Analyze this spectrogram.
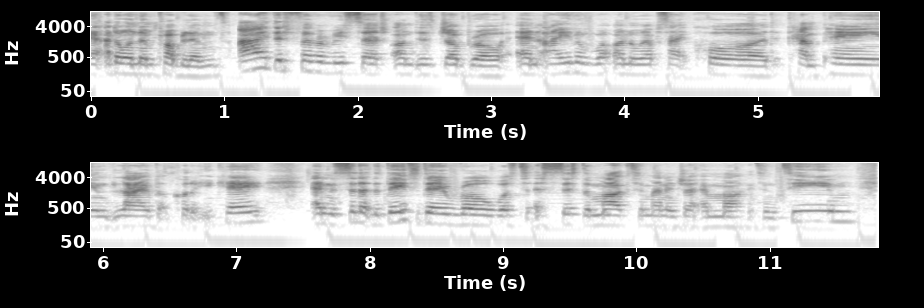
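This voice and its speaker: A man with a normal speaking voice and a fairly high pitch talks fairly quickly, with fairly even intonation and hardly any pauses. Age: 20s. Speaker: YouTuber. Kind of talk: storytime vlog.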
